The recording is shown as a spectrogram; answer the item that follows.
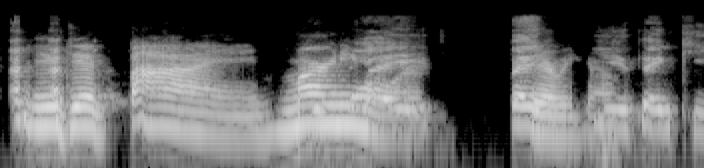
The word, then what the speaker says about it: Maryne Moore: Her name is Maryan Moore. I hope I pronounced your name. You did fine. Maryan Moore.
